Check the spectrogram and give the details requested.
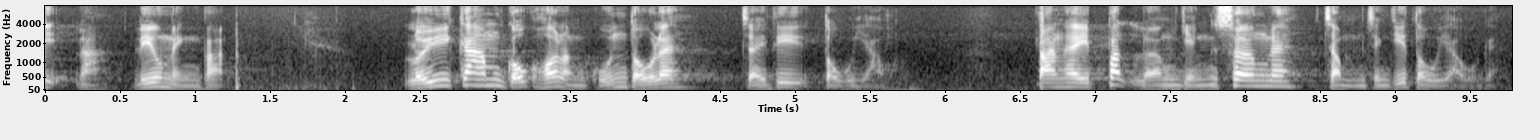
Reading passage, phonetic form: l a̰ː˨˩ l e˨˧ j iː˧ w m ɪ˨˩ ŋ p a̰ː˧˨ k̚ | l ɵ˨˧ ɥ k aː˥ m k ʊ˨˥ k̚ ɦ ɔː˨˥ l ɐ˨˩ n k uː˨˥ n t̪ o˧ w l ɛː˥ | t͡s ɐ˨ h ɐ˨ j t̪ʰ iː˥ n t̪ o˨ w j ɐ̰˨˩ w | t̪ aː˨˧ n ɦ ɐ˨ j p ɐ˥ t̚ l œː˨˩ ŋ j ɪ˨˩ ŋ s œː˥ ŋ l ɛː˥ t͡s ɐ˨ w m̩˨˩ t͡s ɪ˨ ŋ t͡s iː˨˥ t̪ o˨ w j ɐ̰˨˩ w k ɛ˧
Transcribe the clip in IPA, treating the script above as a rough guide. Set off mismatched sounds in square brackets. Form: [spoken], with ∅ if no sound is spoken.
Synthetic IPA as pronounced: l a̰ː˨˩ l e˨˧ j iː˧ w m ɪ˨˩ ŋ p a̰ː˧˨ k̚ | l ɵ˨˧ ɥ k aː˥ m k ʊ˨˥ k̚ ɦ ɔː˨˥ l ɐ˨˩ [ŋ] k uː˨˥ n t̪ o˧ w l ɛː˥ | t͡s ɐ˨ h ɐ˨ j [t̪] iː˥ [∅] t̪ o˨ w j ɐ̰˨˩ w | t̪ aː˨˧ n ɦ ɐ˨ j p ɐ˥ t̚ l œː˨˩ ŋ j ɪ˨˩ ŋ s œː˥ ŋ l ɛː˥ t͡s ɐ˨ w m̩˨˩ t͡s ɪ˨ ŋ t͡s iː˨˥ t̪ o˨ w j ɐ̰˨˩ w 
